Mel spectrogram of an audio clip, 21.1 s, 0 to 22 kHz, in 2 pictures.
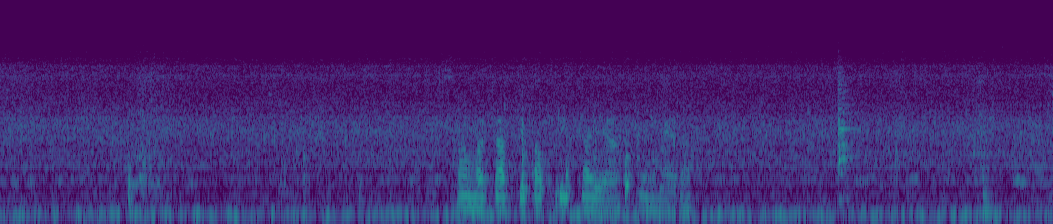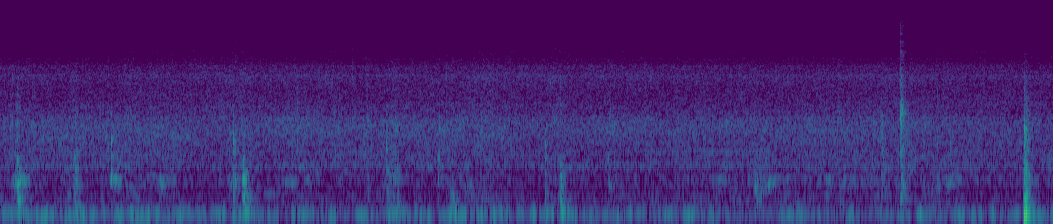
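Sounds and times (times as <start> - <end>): food sizzling in a wok: 0.0 - 21.0
spatula scraping and tapping pan: 1.2 - 1.8, 8.3 - 17.0.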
